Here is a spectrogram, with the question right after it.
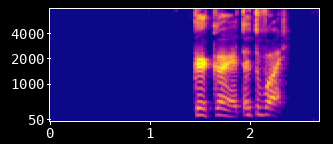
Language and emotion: Russian, angry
